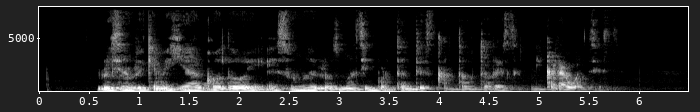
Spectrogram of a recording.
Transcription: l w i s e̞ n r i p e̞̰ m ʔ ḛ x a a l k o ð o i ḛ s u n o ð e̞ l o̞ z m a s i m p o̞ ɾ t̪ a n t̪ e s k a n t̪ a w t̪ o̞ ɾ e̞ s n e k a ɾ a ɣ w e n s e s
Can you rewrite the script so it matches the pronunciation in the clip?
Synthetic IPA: l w i s e̞ n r i k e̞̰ m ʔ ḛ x i a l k o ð o j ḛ s u n o ð e̞ l o̞ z m a s i m p o̞ ɾ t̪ a n t̪ e s k a n t̪ a w t̪ o̞ ɾ e̞ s n i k a ɾ a ɣ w e n s e s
